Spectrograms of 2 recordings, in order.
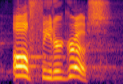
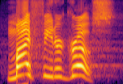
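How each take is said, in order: First: All leaned on, slow and deliberate; slowly, with the weight on all; stress on all. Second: My leaned on, slow and deliberate; slowly, with the weight on My; stress on My. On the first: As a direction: hit all, then draw out feet are gross. Emphatic point about feet. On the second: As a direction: hit My, then draw out feet are gross. Emphatic point about own feet. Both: Shown as a demonstration.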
